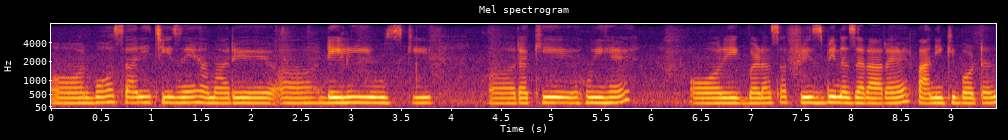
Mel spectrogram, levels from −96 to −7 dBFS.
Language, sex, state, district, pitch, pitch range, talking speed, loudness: Hindi, female, Punjab, Pathankot, 190 Hz, 185-195 Hz, 160 wpm, -16 LUFS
